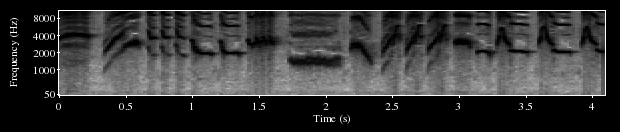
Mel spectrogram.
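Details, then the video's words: Rich, varied White-rumped shama song used to prompt and train other birds: quick rising and falling whistles, a low steady note, then repeated sharp notes with level whistled tails. "MURAI BATU GACOR UNTUK PANCINGAN DAN MASTERAN"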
